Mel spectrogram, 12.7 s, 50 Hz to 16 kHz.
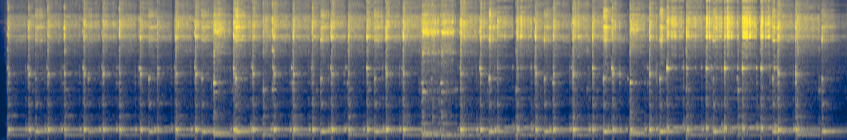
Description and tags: Playing an african kalimba, or mbira from Tanzania by picking pieces of steal stripes, fixed on a wooden box. Vivanco EM34 Marantz PMD 671.
mbira, kalimba, percussion, rhythm, africa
